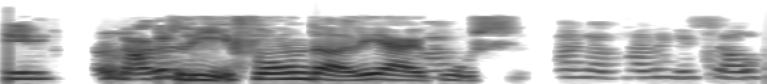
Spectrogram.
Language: Chinese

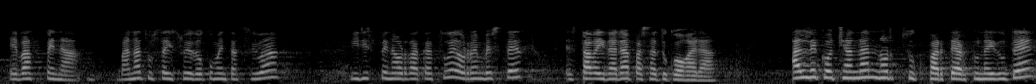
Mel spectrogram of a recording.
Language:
Basque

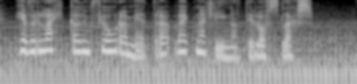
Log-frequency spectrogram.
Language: Icelandic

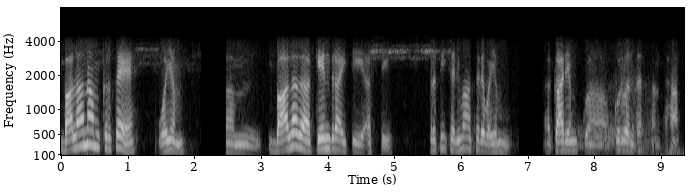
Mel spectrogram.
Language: Sanskrit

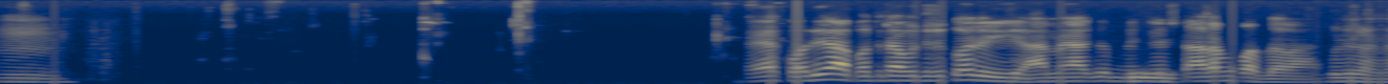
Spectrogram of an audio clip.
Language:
Odia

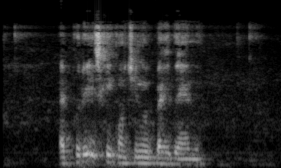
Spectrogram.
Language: Portuguese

